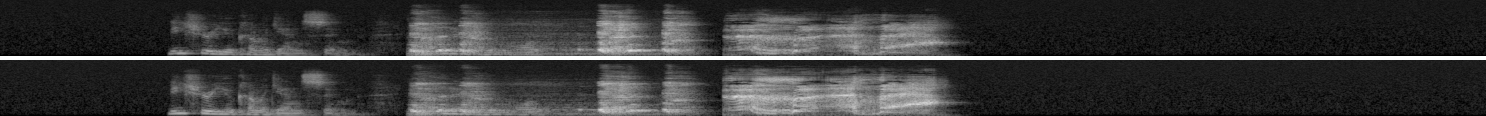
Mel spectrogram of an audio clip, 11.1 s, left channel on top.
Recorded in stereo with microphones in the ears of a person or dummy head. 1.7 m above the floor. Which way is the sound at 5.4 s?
65° right (ahead or behind).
